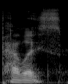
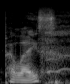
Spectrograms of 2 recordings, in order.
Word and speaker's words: Palais: It's pronounced Palais. Palais.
